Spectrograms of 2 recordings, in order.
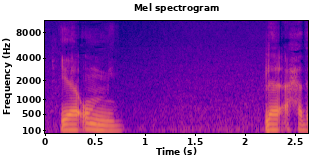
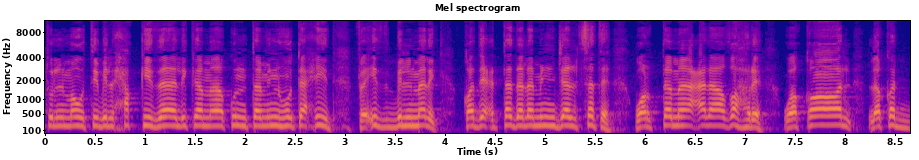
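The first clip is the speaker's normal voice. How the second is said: higher, rising sermon voice at full force; impassioned preaching; 8 semitones higher than usual. Acted. Preacher telling the congregation the dying boy's story, impassioned preaching.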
